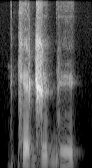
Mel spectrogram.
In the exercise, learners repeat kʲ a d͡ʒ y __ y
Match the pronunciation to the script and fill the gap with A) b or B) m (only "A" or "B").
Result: A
